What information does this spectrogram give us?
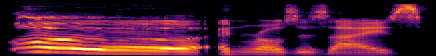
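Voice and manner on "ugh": loud groaning ugh of disgust; boy grossed out by the story, groaning. A narrator's reading. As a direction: groan like it turns your stomach. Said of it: "Calvin says".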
